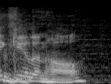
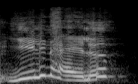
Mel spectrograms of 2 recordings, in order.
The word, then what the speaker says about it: Gyllenhaal: Some people say Gyllenhaal. Oh God, no. This is how you pronounce his name. – It is actually Gyllenhaal. – His name is Jake Gyllenhaal because it's a Swedish name.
